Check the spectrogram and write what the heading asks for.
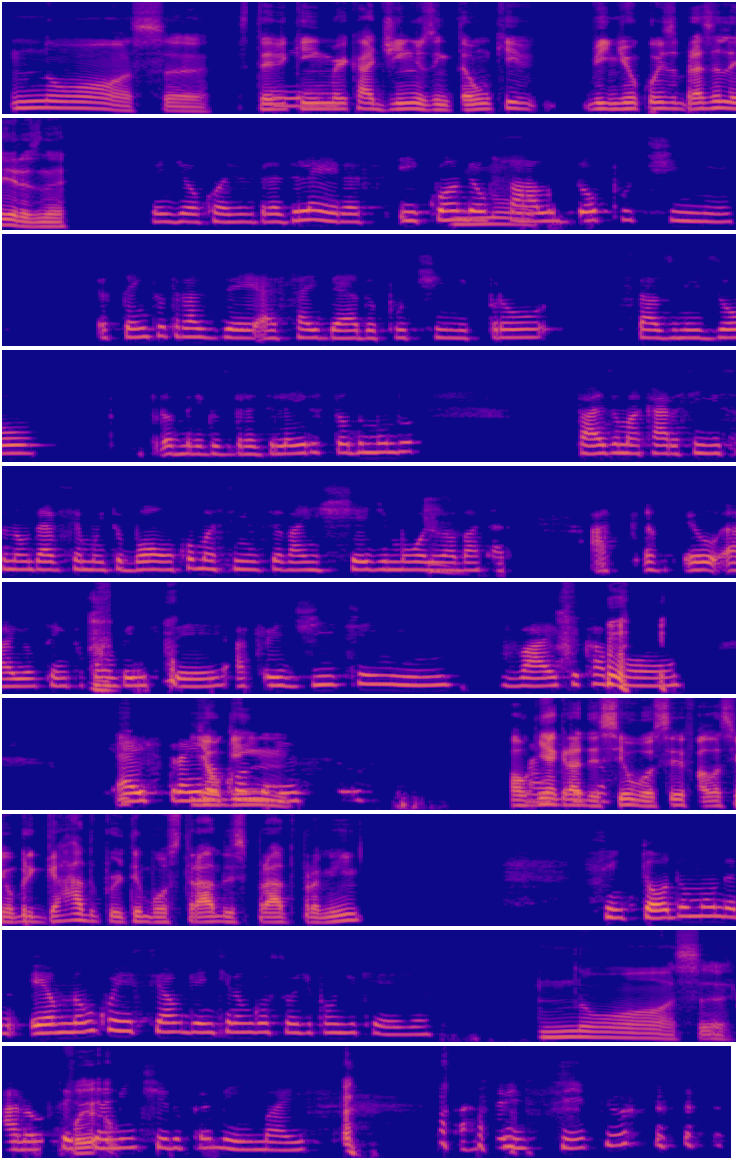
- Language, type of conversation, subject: Portuguese, podcast, Tem alguma comida de viagem que te marcou pra sempre?
- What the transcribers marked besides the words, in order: drawn out: "Nossa"; unintelligible speech; in French: "poutine"; in French: "poutine"; tapping; gasp; chuckle; laugh; other background noise; drawn out: "Nossa"; laugh; laughing while speaking: "a princípio"; laugh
